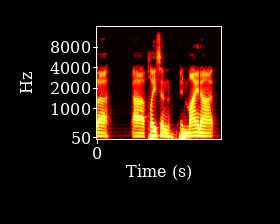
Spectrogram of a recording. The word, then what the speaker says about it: Minot: uh place in in minot which isn't far far from my not i say my net i guess because locals say it differently but i bought a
